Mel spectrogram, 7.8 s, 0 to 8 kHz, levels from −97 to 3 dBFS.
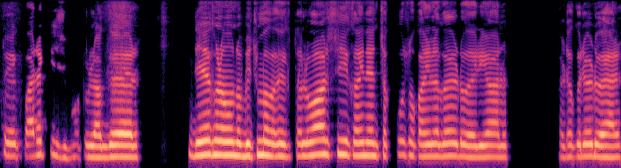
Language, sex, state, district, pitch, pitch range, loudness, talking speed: Rajasthani, male, Rajasthan, Churu, 220 Hz, 205-230 Hz, -15 LUFS, 170 wpm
